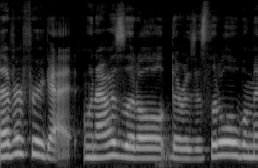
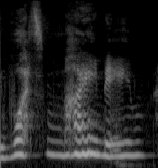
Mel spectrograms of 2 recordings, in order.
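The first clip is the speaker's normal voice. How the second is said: put-on slow, higher little-kid voice asking; child asking; 4 semitones higher, much slower than usual. Young girl asking the French teacher her name, slow. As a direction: ask it slowly like an eager little kid. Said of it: "and I say".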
